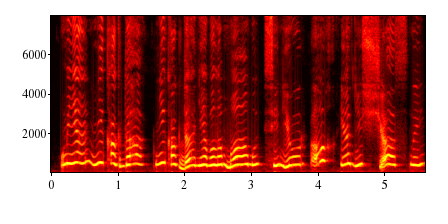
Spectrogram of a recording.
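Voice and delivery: put-on high lamenting child voice; pitiful puppet boy. A narrator's reading. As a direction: plead in a high thin voice. Buratino voiced in story.

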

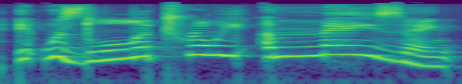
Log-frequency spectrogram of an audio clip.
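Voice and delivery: high, loud and gushing "It was literally amazing"; emphatic excitement. Shown as a demonstration. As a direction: sell how amazing it was. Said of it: "приобретает такой тот самый нужный феноменальный оттенок".

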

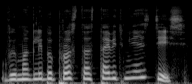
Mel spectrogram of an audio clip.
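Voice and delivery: lifted, wishful request; hopeful. A narrator's reading. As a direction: suggest it with hope. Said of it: "с надеждой вставил Гарри".

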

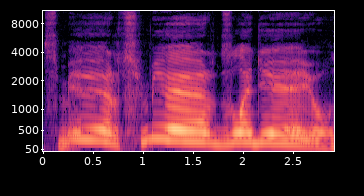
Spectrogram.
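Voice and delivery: high, loud, drawn-out howl of a cry; bay for blood, stretching the words; wolf's shout. Acted. Wolf demands death for the villain, high howling shout. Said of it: "закричал волк".

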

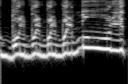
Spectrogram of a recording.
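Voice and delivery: rapid high bubbling imitation; bubbling gurgle. Tim dives to the bottom, bubbling like a frog. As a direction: bubble it out like someone underwater. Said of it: "забулькал".

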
